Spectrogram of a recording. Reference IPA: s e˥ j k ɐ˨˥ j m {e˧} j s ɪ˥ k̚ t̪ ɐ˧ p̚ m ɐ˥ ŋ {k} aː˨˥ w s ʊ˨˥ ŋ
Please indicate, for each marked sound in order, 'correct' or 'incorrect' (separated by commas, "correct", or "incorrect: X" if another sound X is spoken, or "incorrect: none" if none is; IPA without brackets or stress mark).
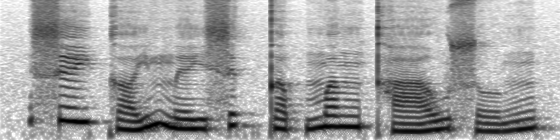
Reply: correct, incorrect: kʰ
